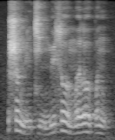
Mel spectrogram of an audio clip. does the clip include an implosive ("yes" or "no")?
no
